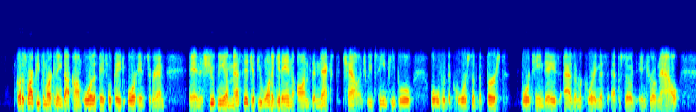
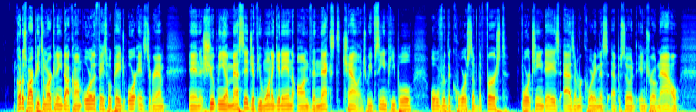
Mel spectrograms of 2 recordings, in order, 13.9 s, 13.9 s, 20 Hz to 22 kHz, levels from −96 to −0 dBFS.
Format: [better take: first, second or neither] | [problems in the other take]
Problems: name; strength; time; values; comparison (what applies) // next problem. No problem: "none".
second | phone-call audio; poor line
